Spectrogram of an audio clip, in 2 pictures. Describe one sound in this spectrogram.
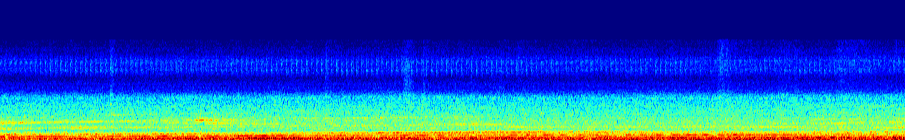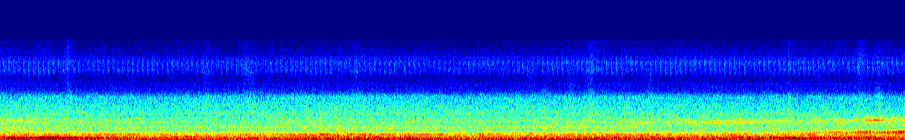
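A train rumbles along the rails through a tunnel.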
